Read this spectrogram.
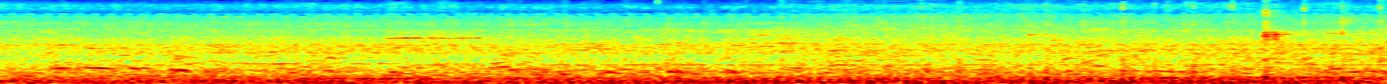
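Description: A crowd of men talks and murmurs at a distance outdoors.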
